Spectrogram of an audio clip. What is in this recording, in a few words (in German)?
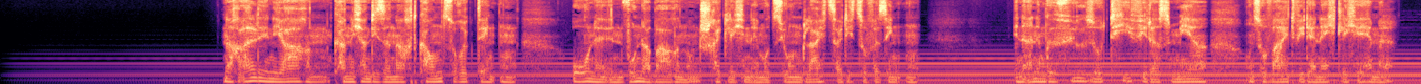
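Schauspiel Sanft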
